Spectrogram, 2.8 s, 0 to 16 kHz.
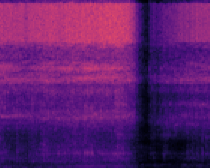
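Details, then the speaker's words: Athearn DD40 Union Pacific model locomotive under repair, just after grease was added to the front gearbox: fine, gritty whirr with a light hiss that then cuts out sharply; it is much quieter now, with a little noise left in the rear but not straining the motor. Gearbox noise. "still making a little noise in the rear, but it's not terrible. And it's not straining the motor a ton."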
